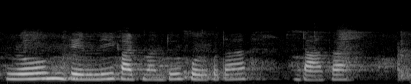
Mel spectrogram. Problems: constant background noise, continuous background conversations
